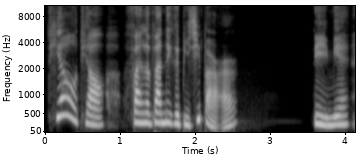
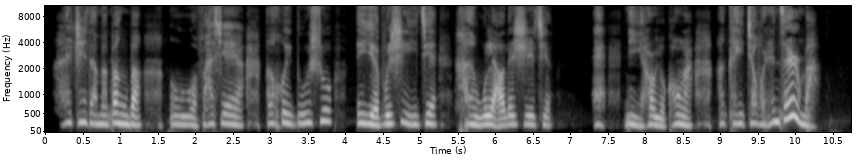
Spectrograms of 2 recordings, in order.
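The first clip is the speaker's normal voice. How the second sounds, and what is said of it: Quiet, soft-spoken voice. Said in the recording (Chinese): “跳跳很小声地说”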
